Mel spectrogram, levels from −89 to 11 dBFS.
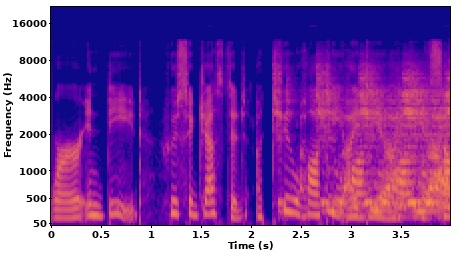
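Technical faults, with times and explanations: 2.25 s to the end: feedback echo between two devices. A second device in the same room is playing back what this mic sent, and the mic hears it again. Each echo canceller only removes its own device's playback, so nothing stops the loop. The sound comes back roughly every 0.4 s, thinner and more ringing each pass. The loop is hot enough that the repeats stack up instead of fading, peaking at about 6 dB above the speech.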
